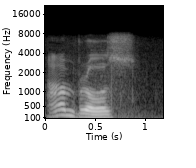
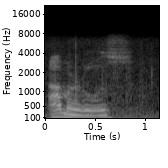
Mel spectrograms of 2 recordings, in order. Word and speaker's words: Amorose: I said it was Ambrose, but it actually is Amorose.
